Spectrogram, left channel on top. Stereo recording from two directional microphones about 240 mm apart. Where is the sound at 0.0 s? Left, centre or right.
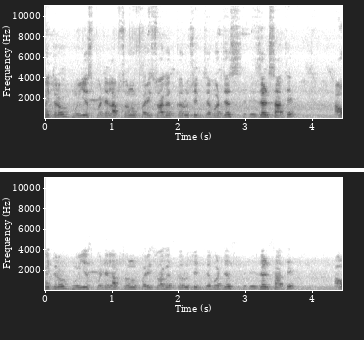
Centre.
